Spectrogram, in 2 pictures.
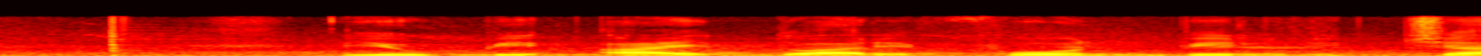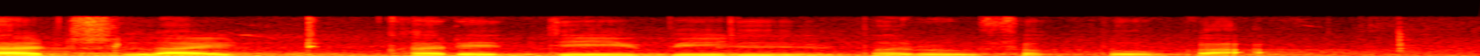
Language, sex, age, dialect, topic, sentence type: Marathi, male, 18-24, Standard Marathi, banking, question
